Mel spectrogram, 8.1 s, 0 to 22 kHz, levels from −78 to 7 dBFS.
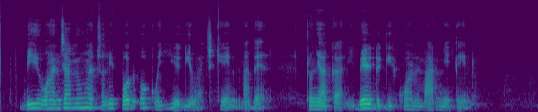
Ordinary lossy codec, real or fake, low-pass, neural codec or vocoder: none; fake; none; codec, 44.1 kHz, 3.4 kbps, Pupu-Codec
